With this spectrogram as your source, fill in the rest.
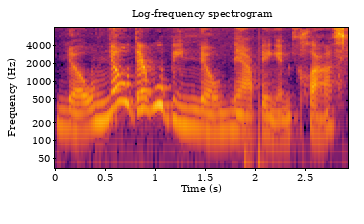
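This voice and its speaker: A woman puts on a character voice, sing-song and fairly low-pitched. She speaks at a fairly slow pace. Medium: read story. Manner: chirpy, lively, sing-song.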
